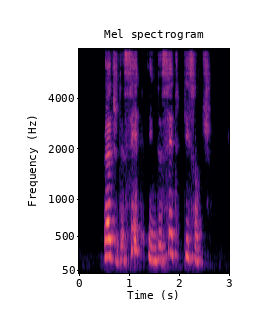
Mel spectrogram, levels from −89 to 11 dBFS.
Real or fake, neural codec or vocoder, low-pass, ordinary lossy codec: fake; codec, 16 kHz, 4.8 kbps, FACodec; none; none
